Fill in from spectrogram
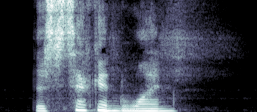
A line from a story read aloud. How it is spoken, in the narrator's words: he whispers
